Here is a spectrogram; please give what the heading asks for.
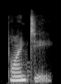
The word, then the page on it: pointy: Indian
